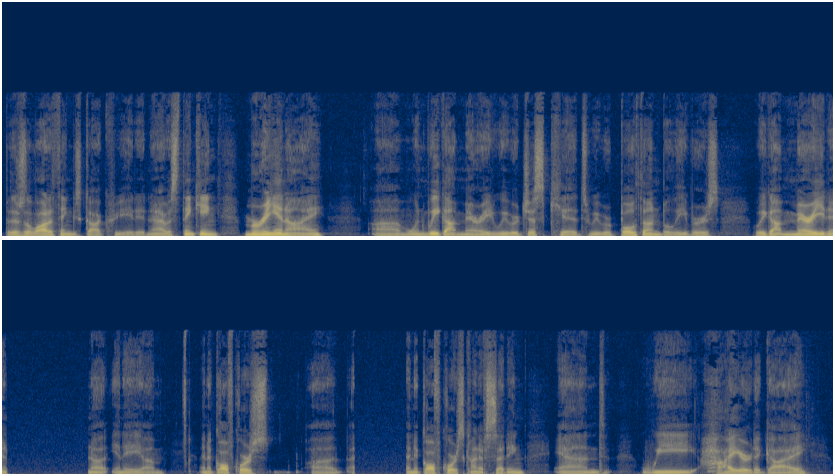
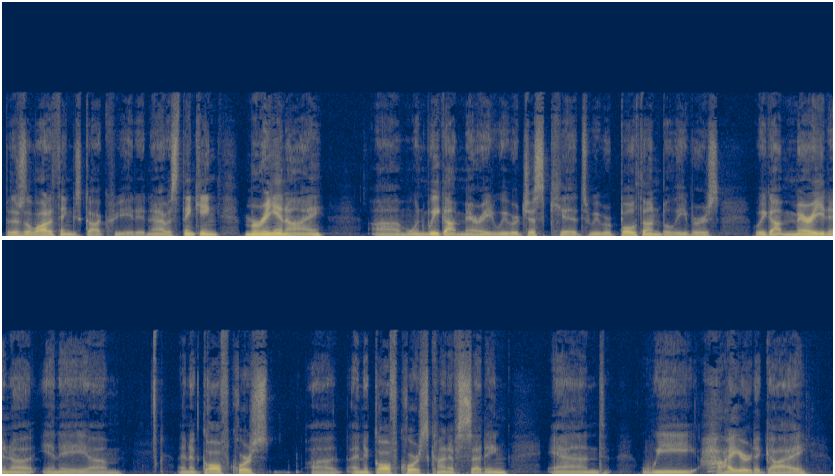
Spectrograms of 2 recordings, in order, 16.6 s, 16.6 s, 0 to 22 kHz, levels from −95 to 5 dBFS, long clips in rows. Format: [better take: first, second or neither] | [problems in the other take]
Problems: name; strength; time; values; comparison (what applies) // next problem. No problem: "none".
second | audio freezing; at 8.5 s for 1 s and at 12 s for 0.5 s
